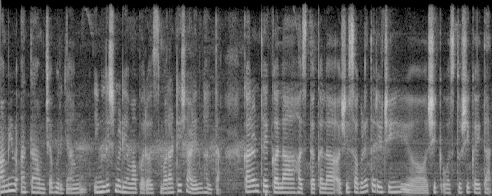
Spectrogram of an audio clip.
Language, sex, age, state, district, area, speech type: Goan Konkani, female, 30-45, Goa, Ponda, rural, spontaneous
